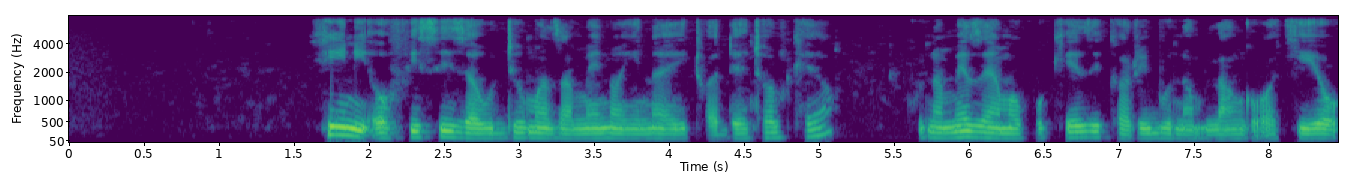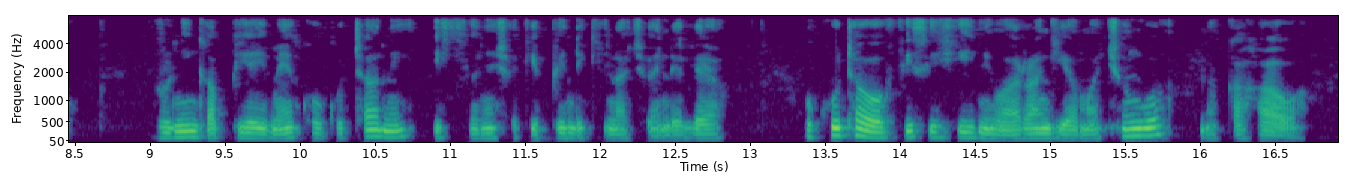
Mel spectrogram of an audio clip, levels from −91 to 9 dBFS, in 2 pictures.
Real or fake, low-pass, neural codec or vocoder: real; 7.2 kHz; none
